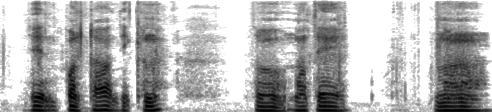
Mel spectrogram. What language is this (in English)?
Santali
